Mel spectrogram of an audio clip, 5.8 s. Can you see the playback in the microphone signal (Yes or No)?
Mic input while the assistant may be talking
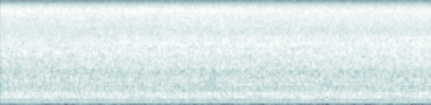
No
